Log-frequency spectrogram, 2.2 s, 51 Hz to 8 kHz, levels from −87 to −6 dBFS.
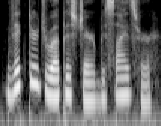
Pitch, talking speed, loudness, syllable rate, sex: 180 Hz, 195 wpm, -19 LUFS, 4.9 syllables/s, female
